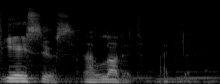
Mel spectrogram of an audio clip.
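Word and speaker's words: Ἰησοῦς: If you take Jesus' name in Greek, it's Iesus. I love it. It's just a more fun name to say, Iesus, okay? It's spelled like this.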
